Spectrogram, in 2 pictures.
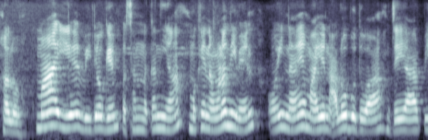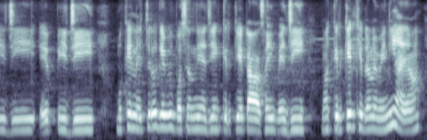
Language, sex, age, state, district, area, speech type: Sindhi, female, 30-45, Gujarat, Surat, urban, spontaneous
